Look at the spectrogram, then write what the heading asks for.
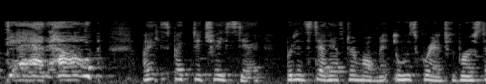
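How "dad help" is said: very high, louder cry for help; boy yelling for his dad; desperate call. A narrator's reading. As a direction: yell it in panic. Calling for help.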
